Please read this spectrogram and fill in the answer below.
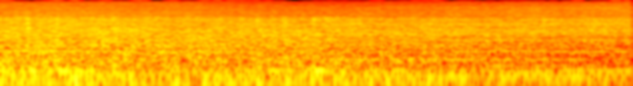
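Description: A motor vehicle running with a steady rumble and hiss, slowly getting a little quieter, as a car rolls into a car wash.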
